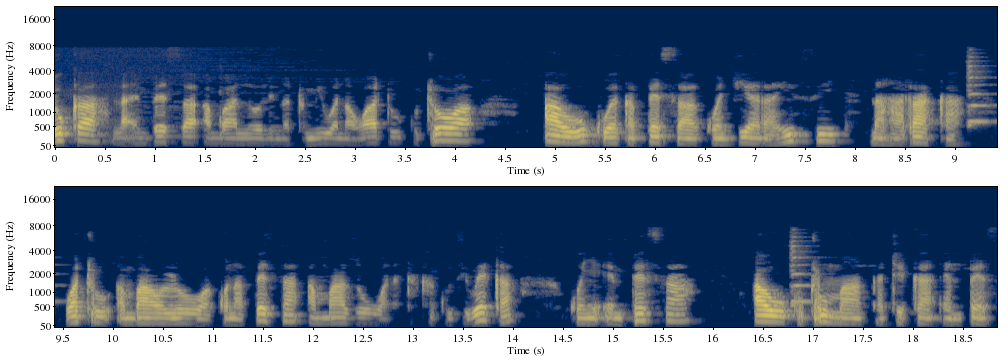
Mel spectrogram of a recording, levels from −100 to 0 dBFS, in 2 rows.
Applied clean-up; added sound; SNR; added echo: classical method Wiener filter.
